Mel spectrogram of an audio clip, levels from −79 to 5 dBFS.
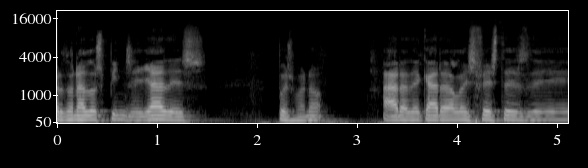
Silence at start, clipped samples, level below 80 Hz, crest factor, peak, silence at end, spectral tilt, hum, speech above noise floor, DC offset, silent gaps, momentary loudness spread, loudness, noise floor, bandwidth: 0 s; under 0.1%; -54 dBFS; 18 dB; -12 dBFS; 0 s; -6 dB/octave; none; 32 dB; under 0.1%; none; 11 LU; -28 LUFS; -60 dBFS; 12.5 kHz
